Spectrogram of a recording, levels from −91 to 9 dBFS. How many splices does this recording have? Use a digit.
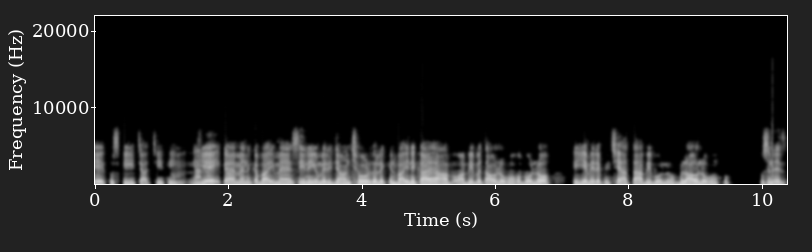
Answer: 1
